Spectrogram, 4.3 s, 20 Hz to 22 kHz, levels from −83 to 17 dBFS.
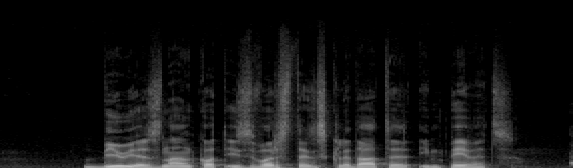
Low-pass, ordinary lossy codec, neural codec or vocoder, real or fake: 19.8 kHz; none; none; real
